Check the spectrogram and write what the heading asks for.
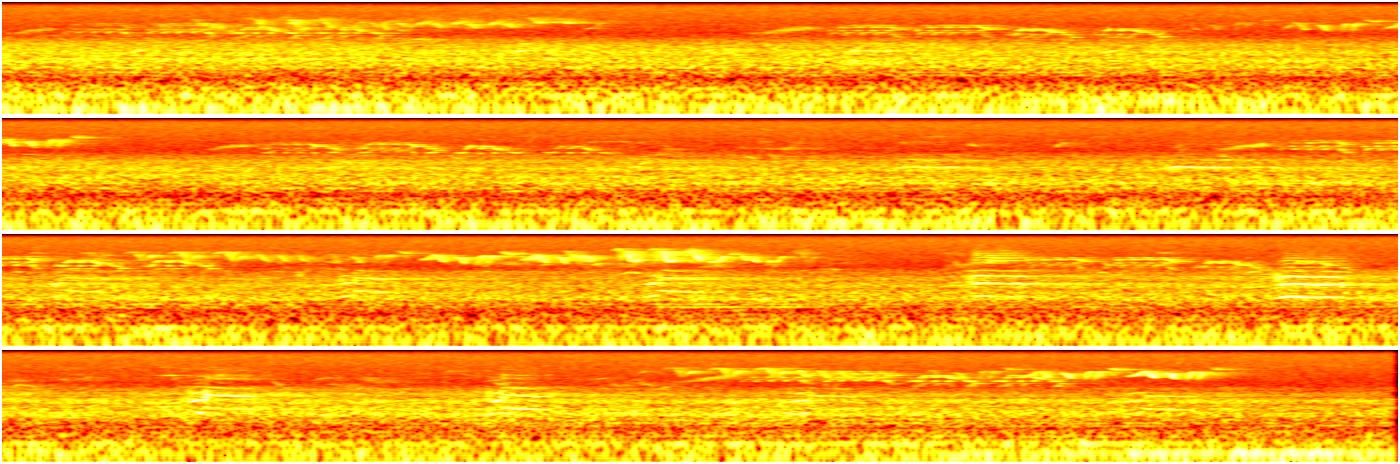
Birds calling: Common Yellowthroat (Geothlypis trichas), Yellow Warbler (Setophaga petechia), Canada Goose (Branta canadensis), Veery (Catharus fuscescens), Chestnut-sided Warbler (Setophaga pensylvanica)

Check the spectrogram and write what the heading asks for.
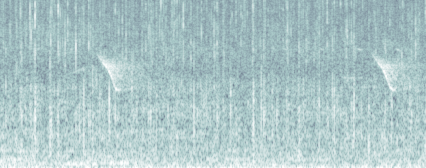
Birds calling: Veery (Catharus fuscescens)

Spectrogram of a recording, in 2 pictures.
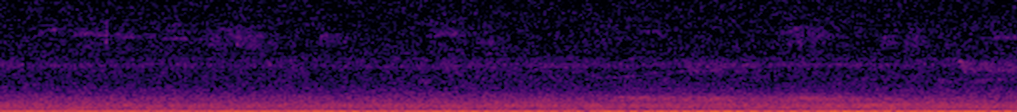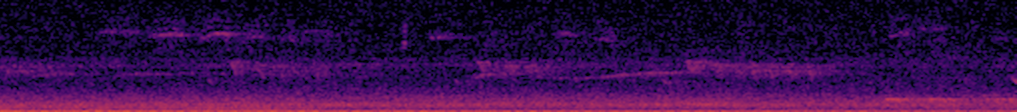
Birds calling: American Goldfinch (Spinus tristis)

